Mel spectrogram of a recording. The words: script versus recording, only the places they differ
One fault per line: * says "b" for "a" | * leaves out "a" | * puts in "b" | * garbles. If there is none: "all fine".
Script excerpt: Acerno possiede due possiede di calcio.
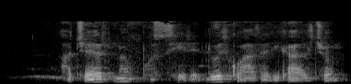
* says "squadre" for "possiede"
